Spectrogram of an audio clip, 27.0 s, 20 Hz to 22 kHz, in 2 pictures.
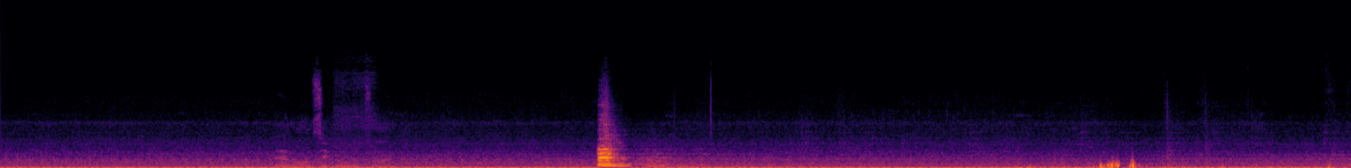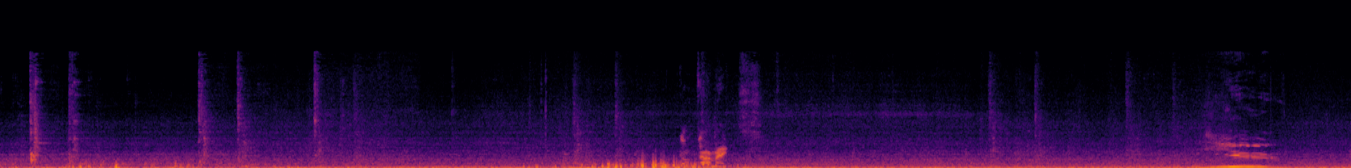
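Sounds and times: train rolling rumble: 0:00.0 - 0:27.0
train horn blast: 0:06.0 - 0:07.2.

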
